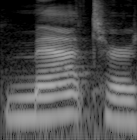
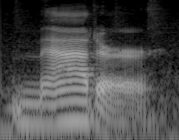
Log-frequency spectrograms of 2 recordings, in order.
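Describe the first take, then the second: First: The middle consonant is a clear T sound. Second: The middle consonant is a soft D sound.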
